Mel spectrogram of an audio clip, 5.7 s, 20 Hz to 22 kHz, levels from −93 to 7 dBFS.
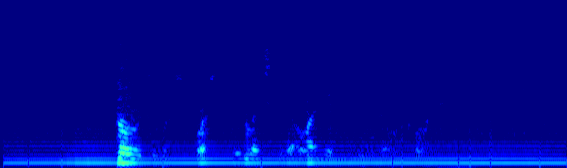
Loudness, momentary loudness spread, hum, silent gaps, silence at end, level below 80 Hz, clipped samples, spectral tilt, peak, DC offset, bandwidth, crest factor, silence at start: -62 LUFS; 16 LU; 50 Hz at -70 dBFS; none; 0 s; under -90 dBFS; under 0.1%; -9 dB/octave; -36 dBFS; under 0.1%; 7.4 kHz; 24 dB; 0.05 s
